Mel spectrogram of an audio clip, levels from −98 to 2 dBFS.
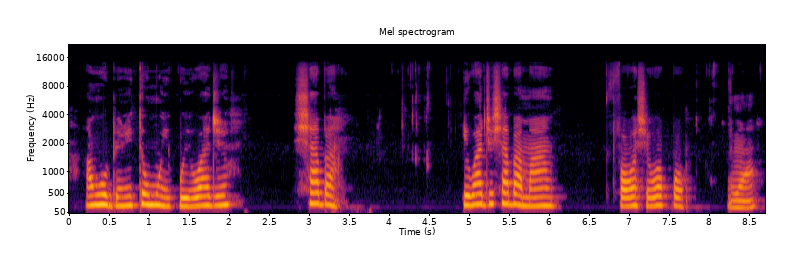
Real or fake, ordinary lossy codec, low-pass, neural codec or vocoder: real; none; 14.4 kHz; none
